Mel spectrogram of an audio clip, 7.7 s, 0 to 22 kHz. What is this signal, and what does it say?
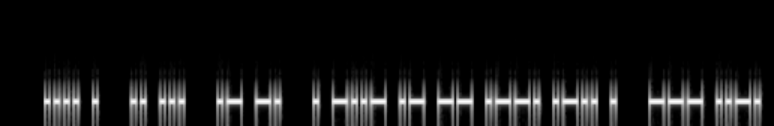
Morse code, heard as a keyed tone, about 25 wpm, 700 Hz. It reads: HE IS AN EXAMPLE OF
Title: Sentences from Top 1500 Words 25wpm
